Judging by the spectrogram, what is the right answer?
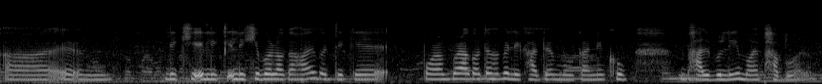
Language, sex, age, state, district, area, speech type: Assamese, female, 18-30, Assam, Kamrup Metropolitan, rural, spontaneous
